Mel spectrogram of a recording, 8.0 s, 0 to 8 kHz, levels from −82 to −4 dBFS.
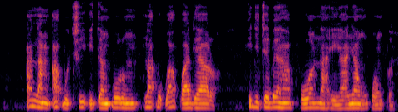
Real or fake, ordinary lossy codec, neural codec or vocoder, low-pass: fake; none; codec, 16 kHz, 16 kbps, FunCodec, trained on Chinese and English, 50 frames a second; none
